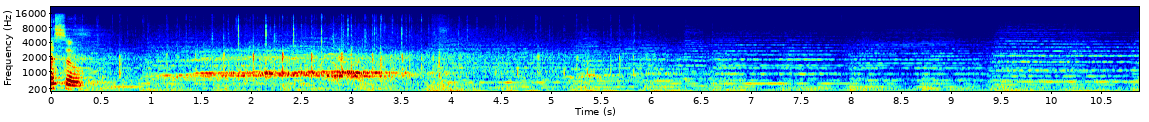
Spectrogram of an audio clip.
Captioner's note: applause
